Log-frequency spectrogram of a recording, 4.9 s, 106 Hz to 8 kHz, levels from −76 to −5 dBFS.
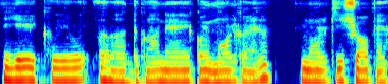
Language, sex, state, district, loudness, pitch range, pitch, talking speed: Hindi, male, Haryana, Jhajjar, -21 LUFS, 110-120 Hz, 110 Hz, 175 wpm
